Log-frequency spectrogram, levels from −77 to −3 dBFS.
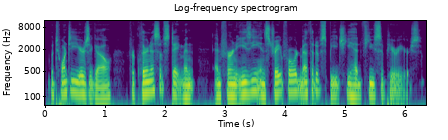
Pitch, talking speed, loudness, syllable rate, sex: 115 Hz, 200 wpm, -19 LUFS, 5.7 syllables/s, male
